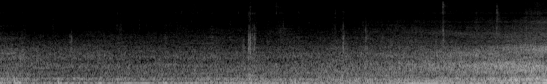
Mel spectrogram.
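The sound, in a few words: traffic on a busy main road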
